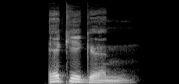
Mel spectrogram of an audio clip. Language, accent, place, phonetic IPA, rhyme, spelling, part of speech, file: German, Germany, Berlin, [ˈɛkɪɡn̩], -ɛkɪɡn̩, eckigen, adjective, De-eckigen.ogg
- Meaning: inflection of eckig: 1. strong genitive masculine/neuter singular 2. weak/mixed genitive/dative all-gender singular 3. strong/weak/mixed accusative masculine singular 4. strong dative plural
